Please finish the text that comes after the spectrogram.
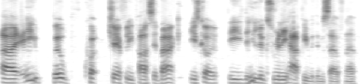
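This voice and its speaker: Halting male game master, dry sound. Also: medium pitch, animated, fairly bright tone, slightly rough, no echo. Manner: halting, repeats and rephrases himself. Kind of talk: improvised tabletop game narration.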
